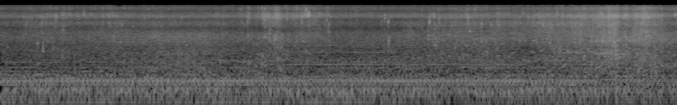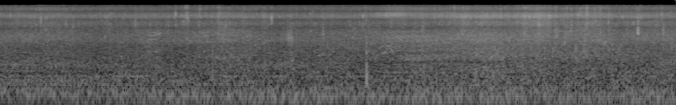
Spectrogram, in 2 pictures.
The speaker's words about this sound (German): Aber du machst dich noch einmal auf den Weg zum Strand und den sich an ihm brechenden Wellen. Diesmal wanderst du zum Second Beach.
